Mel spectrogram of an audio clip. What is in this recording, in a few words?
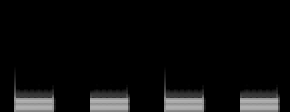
low pressure weather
